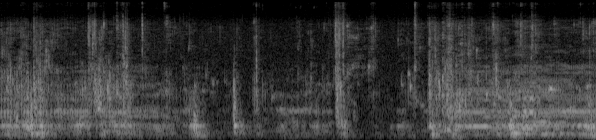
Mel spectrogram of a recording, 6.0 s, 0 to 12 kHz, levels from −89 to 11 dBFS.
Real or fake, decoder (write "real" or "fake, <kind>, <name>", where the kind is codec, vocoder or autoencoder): real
